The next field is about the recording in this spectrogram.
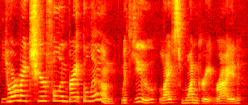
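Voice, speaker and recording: American lady doing kids storytime, super sing-song and bubbly, slow pace, echoey room. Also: fairly high pitch, animated, a bit bright. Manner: bubbly, enthusiastic, exaggerated child-directed delivery. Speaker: children's storytime teacher and host. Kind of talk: read-aloud storytime for young children.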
